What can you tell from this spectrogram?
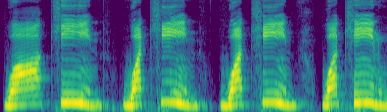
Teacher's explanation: the stress goes on the second part of his name, keen, long E sound, tense E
